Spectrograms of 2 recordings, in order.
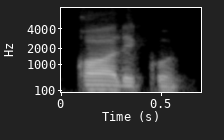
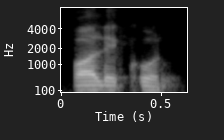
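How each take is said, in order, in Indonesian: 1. Vokal setelah konsonan pertama panjang. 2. Vokal setelah konsonan pertama pendek. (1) "bukan qalikun" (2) "Yang benar itu qalikun"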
